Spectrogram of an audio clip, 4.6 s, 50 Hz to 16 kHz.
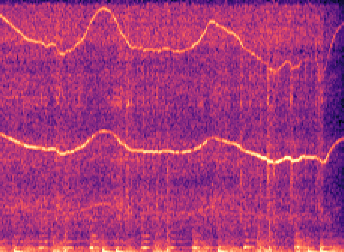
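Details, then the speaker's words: Dental implant surgery: high whining drill in repeated short bursts over background music, dental implant drilling. "刚开始钻孔要选择8毫米的小钻头，为了穿透坚硬的牙槽骨，医生调高了钻头速度，一切准备就绪，钻孔就开始了。"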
